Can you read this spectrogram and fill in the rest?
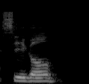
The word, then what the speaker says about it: Segal: So on social, you know, we have our at Segal Law Firm. It's S-E-G-A-L. Sounds like the bird, but it's spelled S-E-G-A-L Law Firm.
